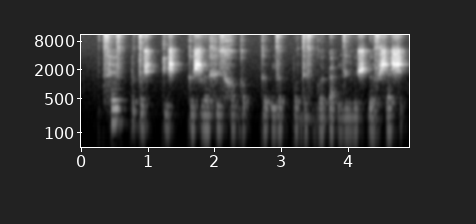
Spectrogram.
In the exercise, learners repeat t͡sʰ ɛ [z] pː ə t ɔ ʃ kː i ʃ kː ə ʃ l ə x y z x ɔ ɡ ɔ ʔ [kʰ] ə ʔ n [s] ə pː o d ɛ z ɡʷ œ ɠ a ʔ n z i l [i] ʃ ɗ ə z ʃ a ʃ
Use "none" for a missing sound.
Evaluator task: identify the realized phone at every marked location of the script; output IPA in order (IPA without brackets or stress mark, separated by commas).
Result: z, kː, z, y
